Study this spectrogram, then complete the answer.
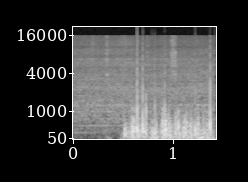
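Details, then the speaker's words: Scythe Slipstream 1600 RPM airflow-optimized case fan running at full speed; steady even rush of air with a soft blade chop, no rattle or ticking; smooth, healthy fan. "and so the noise profile is actually pretty smooth now I wouldn't worry about this man being overly loud"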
